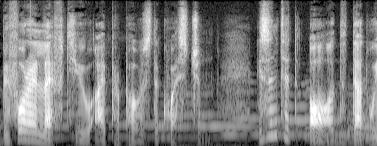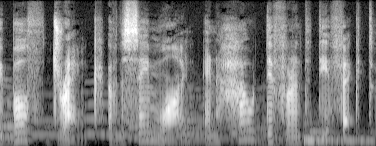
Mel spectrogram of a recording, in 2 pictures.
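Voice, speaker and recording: A man's voice: medium pitch, wildly swooping pitch, slow, fairly bright tone, faint music behind, exaggerated voice. An actor playing an urbane, sadistic assassin who taunts his prey in formal, precise, theatrical phrases in a suspense radio drama. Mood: smug, amused.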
